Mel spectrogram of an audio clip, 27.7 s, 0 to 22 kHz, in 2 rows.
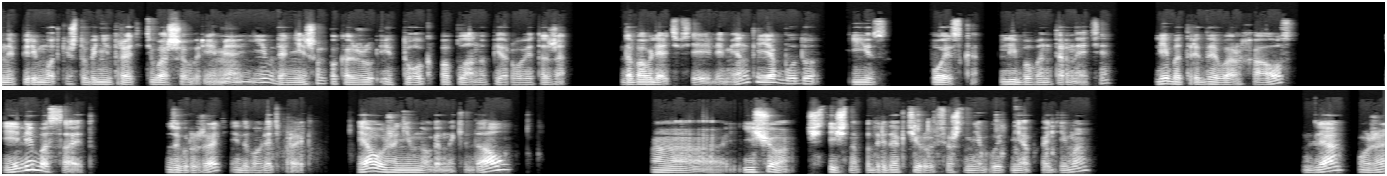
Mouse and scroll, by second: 17.2-17.5 scroll down 2, 17.7-19.0 middle drag, 21.3-22.9 middle drag, 23.0 middle click, 24.9 middle click.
